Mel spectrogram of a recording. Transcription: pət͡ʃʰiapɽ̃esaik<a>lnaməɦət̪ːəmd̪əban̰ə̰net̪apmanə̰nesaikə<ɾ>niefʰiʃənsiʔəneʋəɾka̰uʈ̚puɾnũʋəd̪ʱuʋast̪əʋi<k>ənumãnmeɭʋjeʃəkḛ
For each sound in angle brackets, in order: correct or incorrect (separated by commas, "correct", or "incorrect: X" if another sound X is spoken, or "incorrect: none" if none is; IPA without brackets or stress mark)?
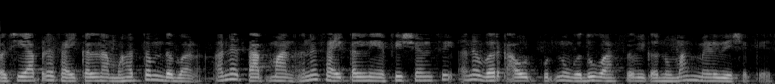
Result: incorrect: ə, incorrect: l, correct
